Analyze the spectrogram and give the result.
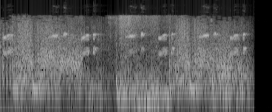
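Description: A dense chorus of frogs croaks loudly and continuously, many overlapping calls forming a thick rhythmic din, with a brief dip midway before the chorus swells again.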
